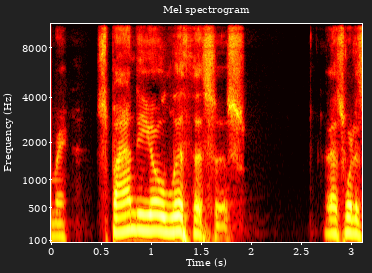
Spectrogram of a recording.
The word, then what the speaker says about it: spondylolisthesis: It says okay, it's spondylolisthesis. That's what the computer just told me. Spondylolisthesis.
